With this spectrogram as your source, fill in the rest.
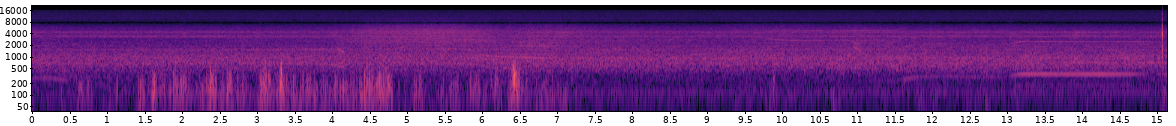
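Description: The electric motor of a radio-controlled model airplane whines high overhead, its pitch rising and falling.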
